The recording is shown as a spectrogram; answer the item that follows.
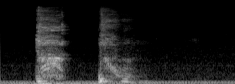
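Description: A man coughing twice, two short harsh coughs about half a second apart, with his hand at his mouth.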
